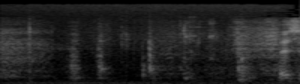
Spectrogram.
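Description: A short pause with a few faint clicks, then a man starts speaking into a radio handset near the end.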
